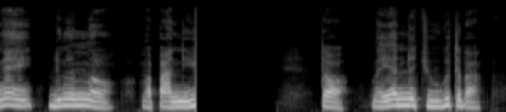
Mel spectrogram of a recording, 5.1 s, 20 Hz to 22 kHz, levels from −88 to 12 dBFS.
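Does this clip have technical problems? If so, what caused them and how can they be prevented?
Yes. The player likely ran short of buffered data, or its audio thread was held up, so it had nothing to hand to the output. That causes a playback stall. The speech breaks off into silence at 1.96 s, stays silent for 0.8 s, and picks up again at 2.77 s. To prevent it, keep a deeper playback buffer and run audio decoding on a high-priority thread that other work cannot block.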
